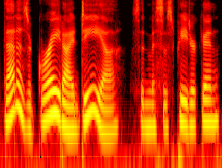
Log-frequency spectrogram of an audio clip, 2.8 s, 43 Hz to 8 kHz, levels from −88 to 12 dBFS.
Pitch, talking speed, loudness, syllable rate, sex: 180 Hz, 175 wpm, -19 LUFS, 4.3 syllables/s, female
